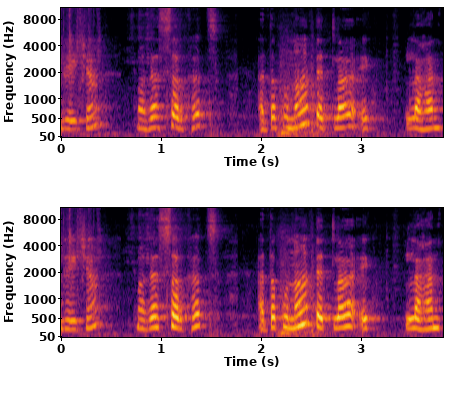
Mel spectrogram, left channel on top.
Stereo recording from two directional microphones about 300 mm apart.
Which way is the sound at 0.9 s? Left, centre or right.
Right.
